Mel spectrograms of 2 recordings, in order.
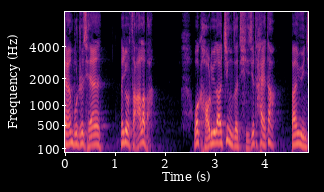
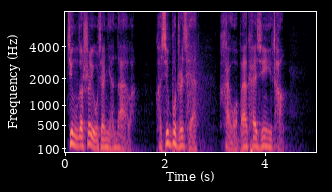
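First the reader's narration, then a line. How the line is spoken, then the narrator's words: Sighing. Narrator (Chinese): 老钟看了半天，叹了口气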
